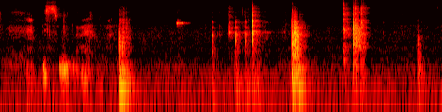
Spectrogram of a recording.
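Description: A knife cuts through a homemade rolled crepe on a plate in a kitchen, making a handful of close, crisp scraping clicks spaced irregularly with quiet pauses between them.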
